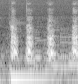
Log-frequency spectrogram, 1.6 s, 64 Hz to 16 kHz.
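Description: A dog in the Final Fantasy 16 video game barks four times in an even rhythm, close and clear over a low hum.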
